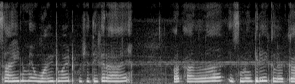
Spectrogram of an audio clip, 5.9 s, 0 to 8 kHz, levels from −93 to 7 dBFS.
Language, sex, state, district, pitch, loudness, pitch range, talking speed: Hindi, female, Bihar, Supaul, 290 Hz, -17 LUFS, 275-310 Hz, 150 wpm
